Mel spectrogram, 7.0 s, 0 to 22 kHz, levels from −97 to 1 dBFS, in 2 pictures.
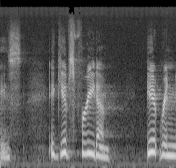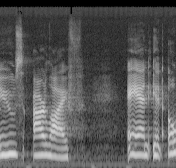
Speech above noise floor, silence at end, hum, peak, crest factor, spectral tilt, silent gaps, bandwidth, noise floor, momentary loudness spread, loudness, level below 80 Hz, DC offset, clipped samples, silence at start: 31 dB; 0 s; none; -4 dBFS; 18 dB; -3 dB/octave; none; 19 kHz; -50 dBFS; 13 LU; -19 LUFS; -56 dBFS; under 0.1%; under 0.1%; 0 s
